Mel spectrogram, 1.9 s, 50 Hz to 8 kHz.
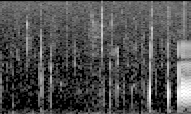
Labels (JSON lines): {"label": "biophony, knock croak", "recorder": "SoundTrap 300"}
